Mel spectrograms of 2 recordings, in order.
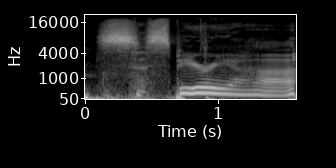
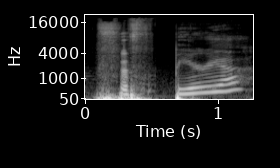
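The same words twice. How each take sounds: First: "Suspiria" with a plain English s; American Suspiria. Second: "Suspiria" with th for s, thuh-THPEER-ee-uh; lisped Spanish Suspiria. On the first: Co-host's take, said the American way with an s sound. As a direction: say "Suspiria" as suh-SPEER-ee-uh. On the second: Correcting her co-host with a Castilian th for each s. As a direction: lisp both s sounds in "Suspiria". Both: Shown as a demonstration. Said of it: "I think it's pronounced".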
